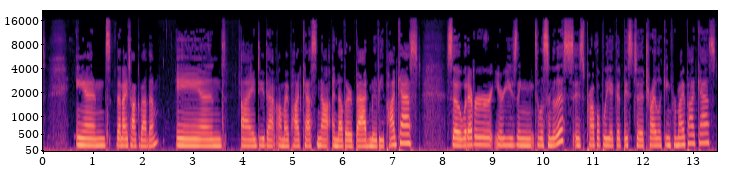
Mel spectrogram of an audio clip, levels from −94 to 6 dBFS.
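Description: Compressed frames are skipped at 6.89 s and 11.62 s, where the decoder never plays stretches of the stream. The first loses about 20 ms. The second, after "is probably a good" and before "to try", jumps roughly 100 ms, a few frames of about 23 ms each.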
